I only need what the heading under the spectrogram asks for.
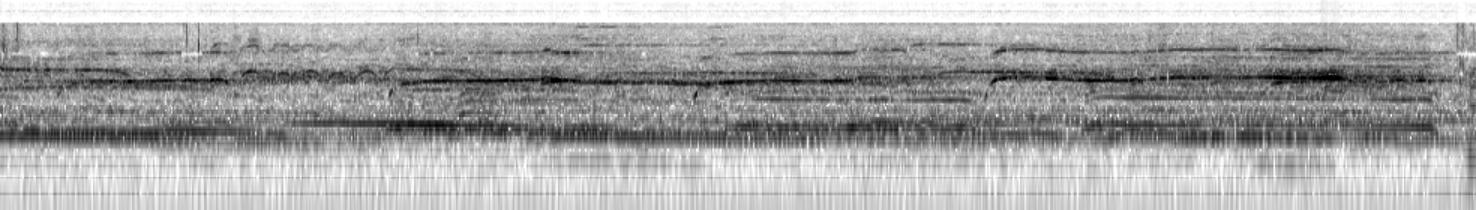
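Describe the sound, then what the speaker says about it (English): Distant, steady crowd noise from Portuguese fans booing in a FIFA football video game during a Brazil versus Portugal penalty shootout. A low, continuous roar with faint whistles and cheers runs at a quiet level throughout. "the pantomime booing from the Portuguese fans"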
